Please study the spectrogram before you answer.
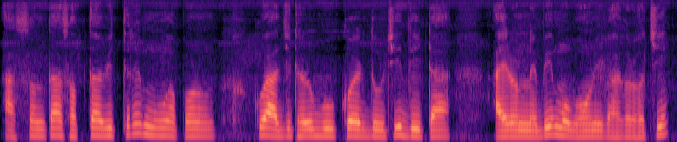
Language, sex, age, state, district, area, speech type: Odia, male, 18-30, Odisha, Jagatsinghpur, urban, spontaneous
